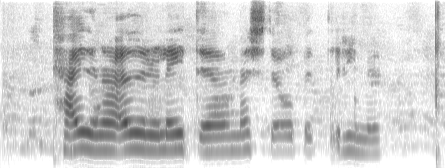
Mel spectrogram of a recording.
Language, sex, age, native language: Icelandic, female, 11, Icelandic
